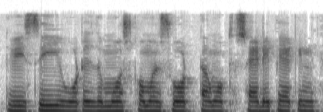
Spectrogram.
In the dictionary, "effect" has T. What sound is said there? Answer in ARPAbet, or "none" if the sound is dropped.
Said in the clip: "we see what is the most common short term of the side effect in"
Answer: none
